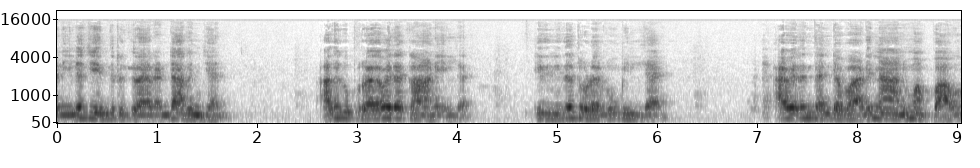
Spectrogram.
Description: A woman gives a speech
